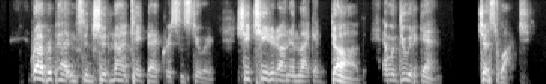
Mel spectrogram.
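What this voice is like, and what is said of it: Impression of Donald Trump. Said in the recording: “do an impression? ... Yes. ... Donald Trump famously tweeted”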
